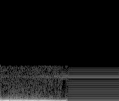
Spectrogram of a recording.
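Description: A brief burst of radio static stops abruptly, followed by a short, steady, buzzy repeater courtesy beep, faint and with no voices.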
